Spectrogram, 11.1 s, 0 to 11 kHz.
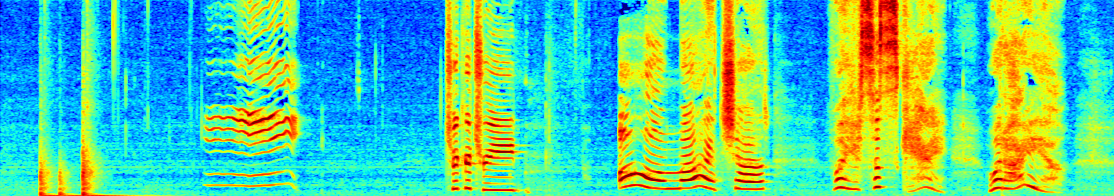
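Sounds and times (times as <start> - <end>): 
firm knocks on the door of a house: 0.4 - 1.3
speech: 4.5 - 5.4, 7.2 - 10.7.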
